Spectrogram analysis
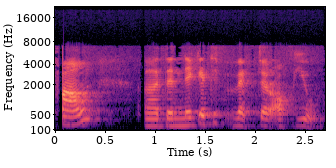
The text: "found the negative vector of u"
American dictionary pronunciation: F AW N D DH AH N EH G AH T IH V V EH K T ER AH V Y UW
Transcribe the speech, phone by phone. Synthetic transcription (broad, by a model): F AW N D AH N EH G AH T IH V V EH K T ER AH F Y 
